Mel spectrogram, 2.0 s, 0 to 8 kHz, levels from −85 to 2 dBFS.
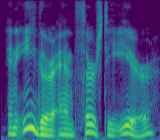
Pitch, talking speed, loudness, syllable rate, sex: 135 Hz, 150 wpm, -17 LUFS, 3.8 syllables/s, male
